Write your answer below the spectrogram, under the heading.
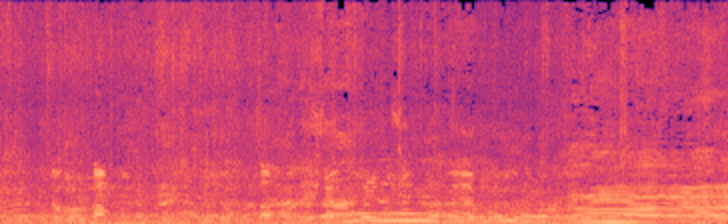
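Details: Cow at a cattle market in Madaripur before Qurbani giving a long level moo, then a shorter lower one, over a steady crowd murmur and bargaining voices.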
